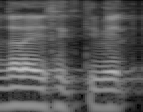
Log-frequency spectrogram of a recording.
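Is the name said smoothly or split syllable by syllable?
smoothly. The name is said smoothly without breaks. The line has little impact. The speaker calls it wrong. "அப்படின்னா அந்த impact இருக்கா?"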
